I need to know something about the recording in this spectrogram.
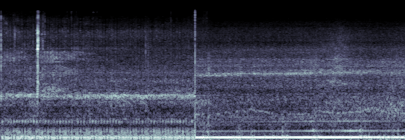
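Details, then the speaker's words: Yamaha XJR motorcycle restarted after project work, idling stable without choke (unexpected): uneven lumpy beats and cloc-cloc clonks; irregular clonking, owner suspects ignition misfire from faulty spark plug caps, not confirmed. "Direct, elle est stable au ralenti sans le starter, quoi. C'est pas franchement normal, ni les cloc-cloc qu'elle fait aussi."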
